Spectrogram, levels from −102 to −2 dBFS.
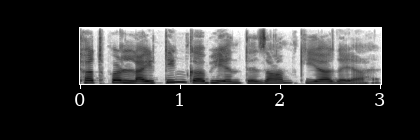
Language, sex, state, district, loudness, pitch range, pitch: Hindi, female, Jharkhand, Garhwa, -15 LUFS, 230-290 Hz, 245 Hz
